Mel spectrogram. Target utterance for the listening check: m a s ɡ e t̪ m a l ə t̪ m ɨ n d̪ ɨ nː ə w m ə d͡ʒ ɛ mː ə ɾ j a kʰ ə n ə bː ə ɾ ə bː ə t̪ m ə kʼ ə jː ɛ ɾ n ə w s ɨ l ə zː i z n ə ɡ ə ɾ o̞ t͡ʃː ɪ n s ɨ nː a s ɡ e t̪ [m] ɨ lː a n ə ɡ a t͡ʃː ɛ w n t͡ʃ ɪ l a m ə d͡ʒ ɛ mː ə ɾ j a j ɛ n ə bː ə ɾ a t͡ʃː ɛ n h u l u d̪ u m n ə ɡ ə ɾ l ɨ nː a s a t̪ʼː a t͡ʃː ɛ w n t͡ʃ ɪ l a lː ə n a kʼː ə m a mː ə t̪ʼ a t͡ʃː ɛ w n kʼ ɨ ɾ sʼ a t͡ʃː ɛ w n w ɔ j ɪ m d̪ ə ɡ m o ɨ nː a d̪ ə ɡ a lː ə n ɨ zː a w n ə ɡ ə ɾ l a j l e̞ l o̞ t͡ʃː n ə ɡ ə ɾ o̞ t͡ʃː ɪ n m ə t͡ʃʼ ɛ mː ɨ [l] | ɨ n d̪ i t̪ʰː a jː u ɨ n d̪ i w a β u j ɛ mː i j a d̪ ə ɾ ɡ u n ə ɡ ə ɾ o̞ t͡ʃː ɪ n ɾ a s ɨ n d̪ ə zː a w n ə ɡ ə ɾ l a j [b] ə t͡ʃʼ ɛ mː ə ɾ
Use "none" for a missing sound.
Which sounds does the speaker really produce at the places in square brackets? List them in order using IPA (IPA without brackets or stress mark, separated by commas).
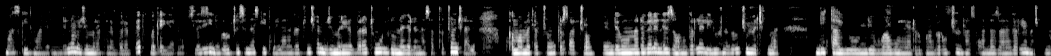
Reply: m, ɾ, m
